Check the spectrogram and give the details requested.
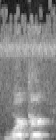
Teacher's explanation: in an unstressed syllable where it's a schwa like vowel with an er quality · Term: unstressed er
